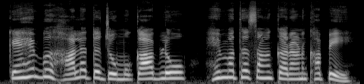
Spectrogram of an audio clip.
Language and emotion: Sindhi, neutral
